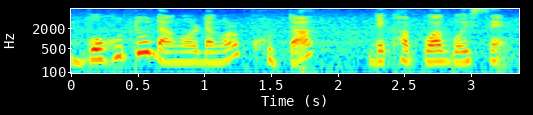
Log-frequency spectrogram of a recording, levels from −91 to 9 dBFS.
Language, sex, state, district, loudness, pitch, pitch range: Assamese, female, Assam, Kamrup Metropolitan, -17 LUFS, 220 Hz, 215-305 Hz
